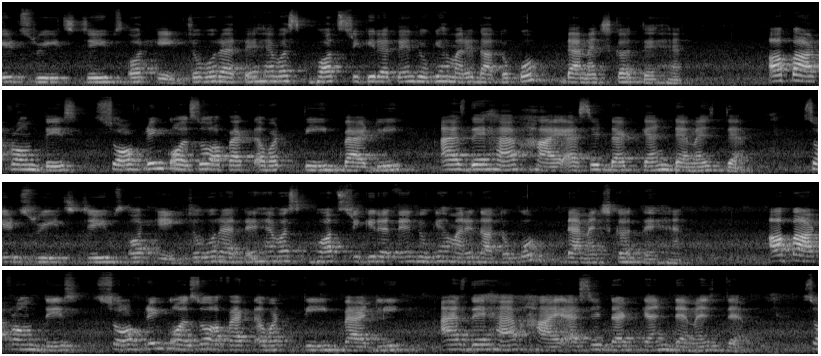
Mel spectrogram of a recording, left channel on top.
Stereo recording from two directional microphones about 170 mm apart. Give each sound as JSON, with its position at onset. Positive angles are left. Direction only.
{"t": 0.9, "sound": "a woman's voice", "side_deg": 35}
